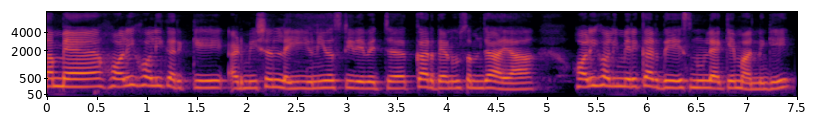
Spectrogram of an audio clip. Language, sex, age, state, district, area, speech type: Punjabi, female, 18-30, Punjab, Patiala, urban, spontaneous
